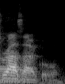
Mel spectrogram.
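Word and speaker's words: Ra's al Ghul: and how you pronounce Raza ghoul it's razakul that's the correct pronunciation I don't care what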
